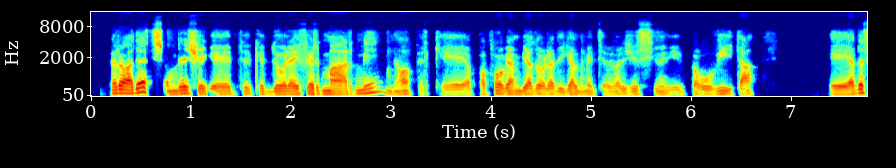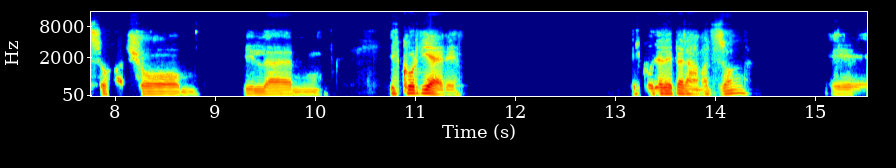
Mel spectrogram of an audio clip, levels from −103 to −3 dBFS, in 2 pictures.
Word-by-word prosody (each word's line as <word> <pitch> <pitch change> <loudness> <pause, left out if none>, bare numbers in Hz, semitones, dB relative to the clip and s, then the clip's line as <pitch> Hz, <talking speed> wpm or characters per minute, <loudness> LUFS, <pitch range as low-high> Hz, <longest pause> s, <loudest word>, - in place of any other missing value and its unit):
però 145 +3 +6
adesso 180 -5 +6
invece 125 -1 +2
che 110 -2 -2
t 125 +4 -9
che 120 0 -7
dovrei 115 0 +1
fermarmi, 125 - 0
no, 115 +1 -3
perché 100 0 -8
ho 100 - -5
proprio 120 +4 -2
cambiato 120 -1 0
radicalmente 115 -1 -4
la 105 - -8
mia 115 - -5
gestione 110 0 -7
di 100 0 -10
proprio 110 -1 -4
vita, 120 -1 -3 0.7
e 115 0 +1
adesso 155 +7 +2
faccio 110 -2 -1 0.6
il, 105 -1 -5 0.3
mhmm, 100 0 -11 0.7
il 125 -1 -3
corriere. 135 -10 +5 1.7
Il - - -10
corriere 130 -1 +2
per 130 -1 +2
Amazon. 115 +7 -3 0.8
Ehm, 105 -1 -7
115 Hz, 125 wpm, -23 LUFS, 110-125 Hz, 1.7 s, però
